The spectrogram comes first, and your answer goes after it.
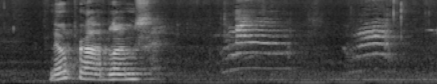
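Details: Ragdoll kittens raised in a home cattery in central Kansas give a loud, wavering meow followed by two softer, rising mews.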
